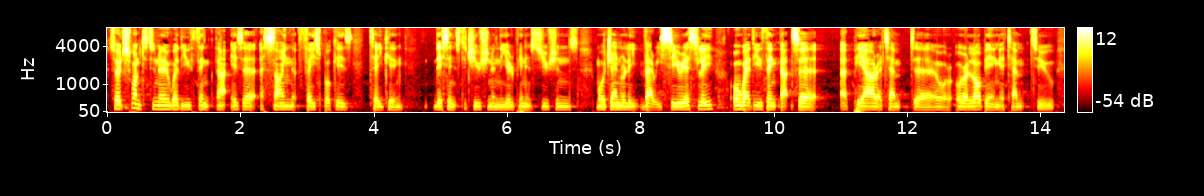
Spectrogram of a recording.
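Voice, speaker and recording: A man's voice: medium pitch, flat delivery, moderate pace, creaky. A man, a journalist asking a follow-up question at a press conference.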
